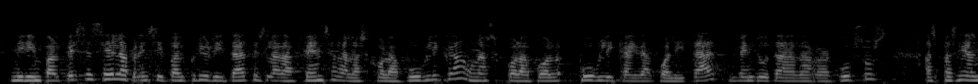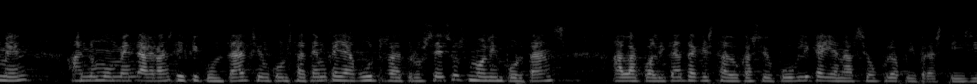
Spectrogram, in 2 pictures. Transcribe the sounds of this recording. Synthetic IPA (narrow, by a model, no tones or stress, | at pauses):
miɾimpəlˠpeseseləpɾinsipalˠpɾiuɾit̪at̪ezləðəfɛnsəðələskɔləpuβlikəunəskɔləpuβlikəiðəkwəlit̪at̪̚βend̪ut̪aððərəkuɾsuz | əspəsialˠmen | ənumːumend̪əɣ̞ɾanzðifikulˠt̪azuŋkunst̪ət̪ɛmkəjaɣ̞ut̪rət̪ɾusesuzmɔlimpuɾt̪anz | ənləkwəlit̪at̪̚d̪əkɛst̪əːð̞ukəsiopuβlikəiənəlˠsɛwpɾɔpipɾəst̪iʒi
